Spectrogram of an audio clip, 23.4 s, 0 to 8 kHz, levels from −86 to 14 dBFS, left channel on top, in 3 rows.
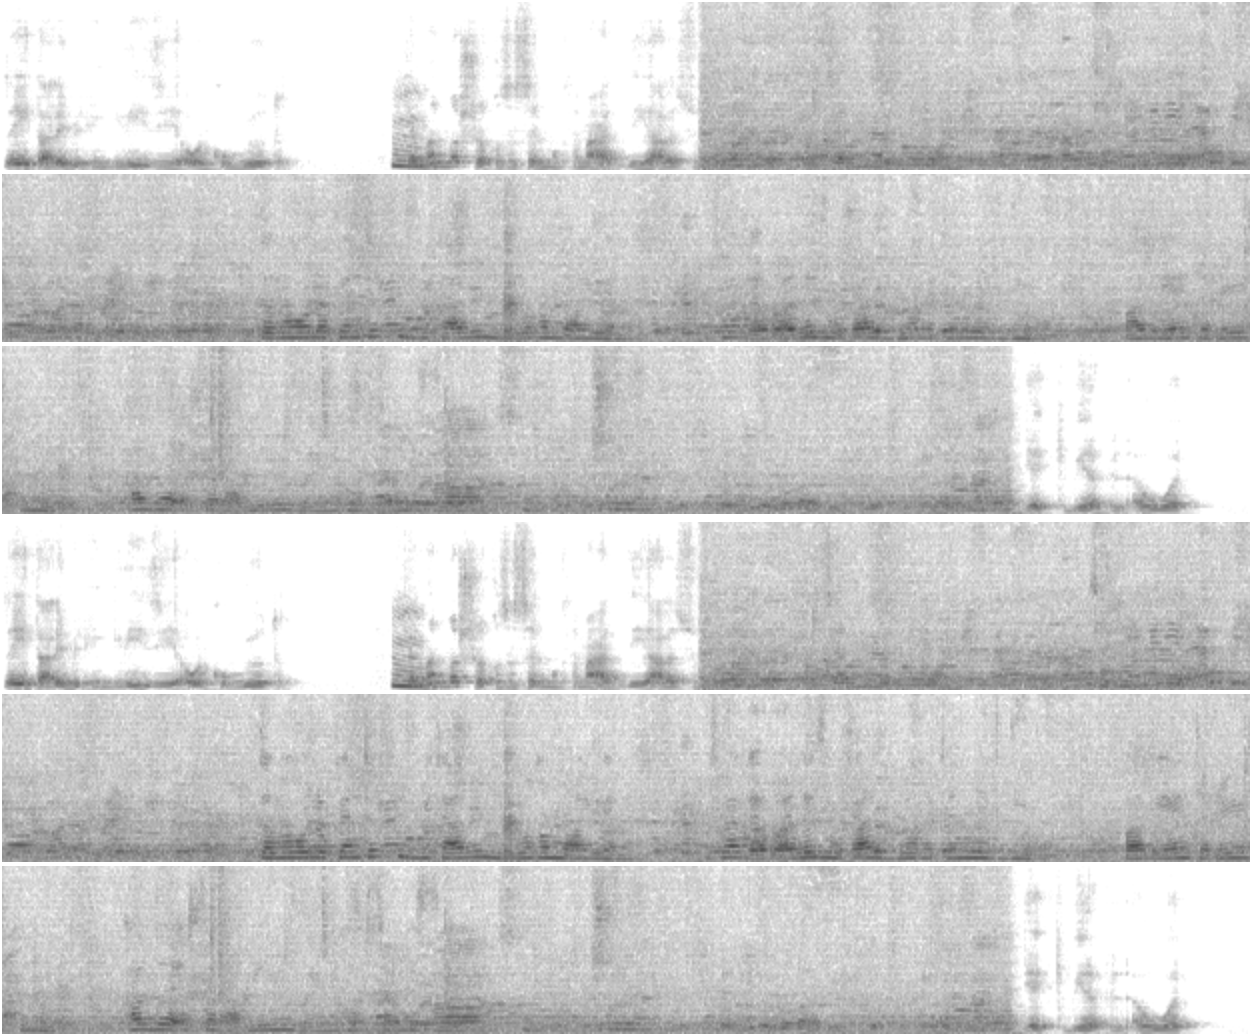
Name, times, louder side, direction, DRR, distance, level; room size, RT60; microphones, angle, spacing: voice 1, 0.0-1.8 2.5-6.0 6.5-8.1 19.2-19.6 20.1-23.0, equal, 60° right, 2.7 m, -40 dB
sound 1, 4.3-21.9, equal, ahead, 1.0 m, -36 dB
voice 2, 9.4-11.8 12.2-14.4 14.8-16.0 16.4-18.6, right 2 dB, 90° right, 1.7 m, -31 dB
9.1 x 4.0 x 2.9 m
head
